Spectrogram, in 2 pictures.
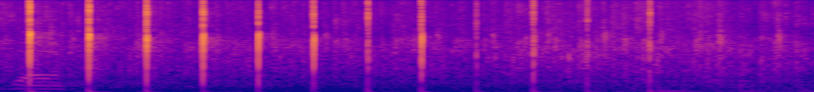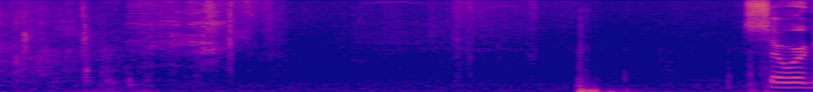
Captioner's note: applause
